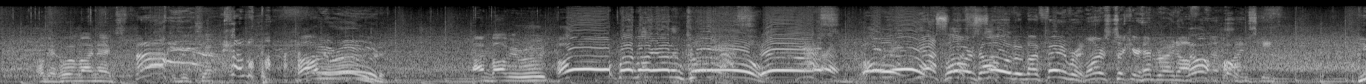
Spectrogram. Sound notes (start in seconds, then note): 1.6 yells; 5.7 yells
